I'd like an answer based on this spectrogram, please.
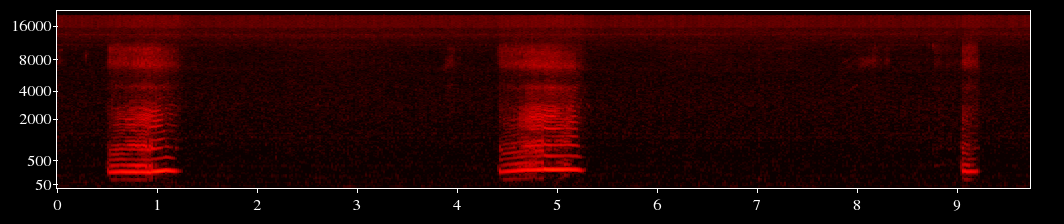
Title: Snoring Cat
